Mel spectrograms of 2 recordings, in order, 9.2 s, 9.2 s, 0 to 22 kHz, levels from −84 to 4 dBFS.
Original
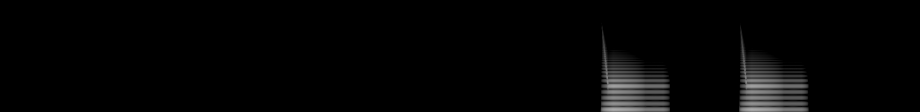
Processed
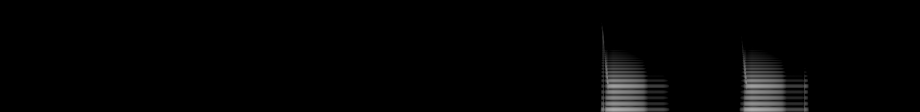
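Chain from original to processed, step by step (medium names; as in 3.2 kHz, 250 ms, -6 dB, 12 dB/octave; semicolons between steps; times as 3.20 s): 6.03–8.04 s: gate -37 dBFS, range -17 dB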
